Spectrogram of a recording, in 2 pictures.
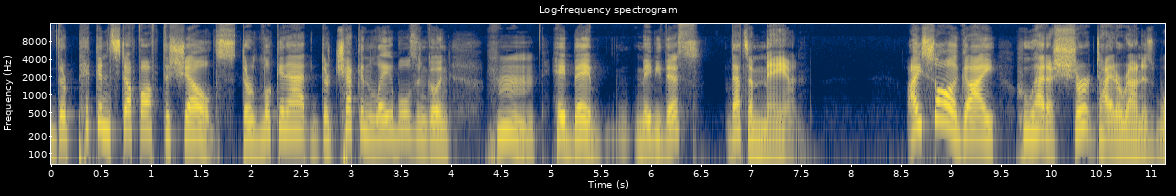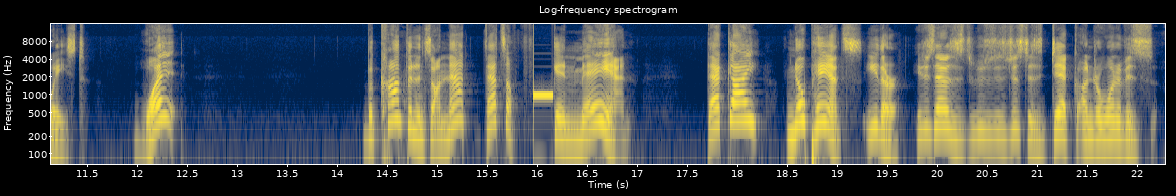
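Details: Adult man, monologue; stuttering.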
